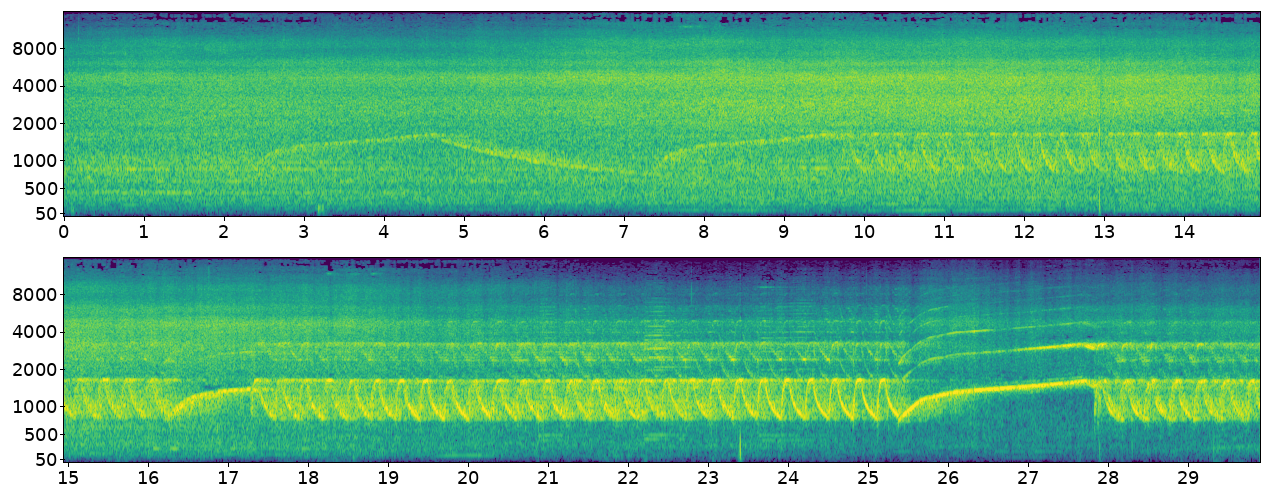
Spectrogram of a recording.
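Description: Electronic sirens of FDNY fire vehicles responding. A siren wail rises and falls, then switches to a rapid yelp that grows louder as the units approach. A second, higher-pitched siren joins about two-thirds of the way through, and both briefly go back to a rising wail before returning to yelp.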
